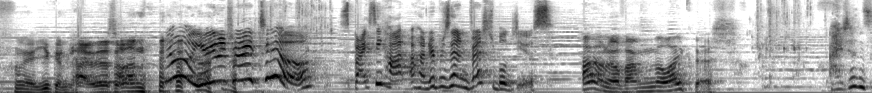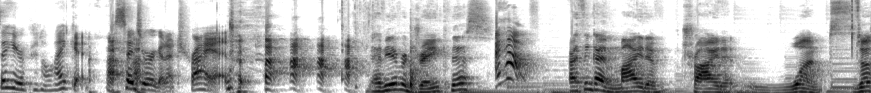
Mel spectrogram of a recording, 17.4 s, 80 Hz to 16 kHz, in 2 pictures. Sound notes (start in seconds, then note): 1.3 chuckling; 2.8 can shuffling; 7.4 can shuffling; 11.0 laughing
